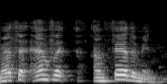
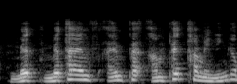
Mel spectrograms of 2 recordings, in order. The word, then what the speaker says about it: methamphetamine: 그 다음 methamphetamine, amphetamine, MA가 아니고 M이다. metha죠. 그리고 methamphetamine, M이죠. 그 다음 pH는 F 발음이라는 거 아시죠? 그 다음에 강세는 2강세, 1강세입니다. 좀 작게 발음나고 제일 센 거는 페에 나오는 거죠. 페에. 그래서 methamphetamine입니다. 메타암페타민인가 뭐 그런 식으로 발음이 나거든요. methamphetamine일 겁니다. 그러니까 우리나라 말로는 그렇다는 메타암페타민 이렇게 발음을 하겠죠. 그죠? 우리나라 말로는. 근데 원래는 영어 발음으로는 methamphetamine입니다.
